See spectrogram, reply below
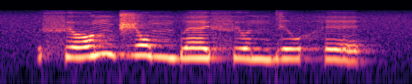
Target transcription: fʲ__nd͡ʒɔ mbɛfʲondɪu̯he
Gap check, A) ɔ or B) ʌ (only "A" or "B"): A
